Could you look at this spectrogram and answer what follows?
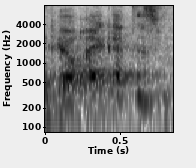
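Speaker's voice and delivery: high, querying mimicked woman; voicing the woman. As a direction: pitch it up as her nosy question. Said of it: "She say".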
